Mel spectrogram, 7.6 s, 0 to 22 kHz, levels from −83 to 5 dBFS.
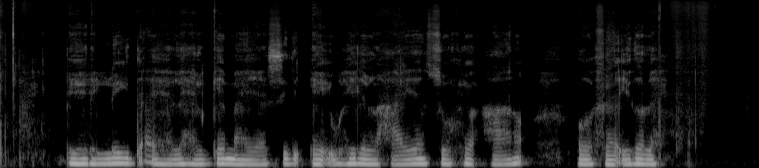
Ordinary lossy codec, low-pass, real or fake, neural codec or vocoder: none; none; fake; codec, 44.1 kHz, 7.8 kbps, Pupu-Codec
